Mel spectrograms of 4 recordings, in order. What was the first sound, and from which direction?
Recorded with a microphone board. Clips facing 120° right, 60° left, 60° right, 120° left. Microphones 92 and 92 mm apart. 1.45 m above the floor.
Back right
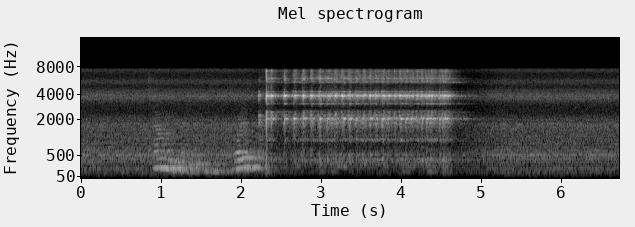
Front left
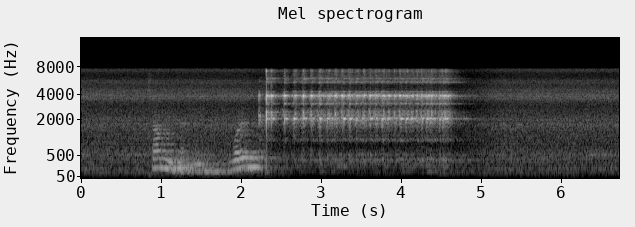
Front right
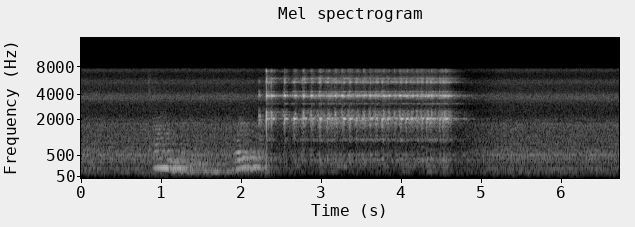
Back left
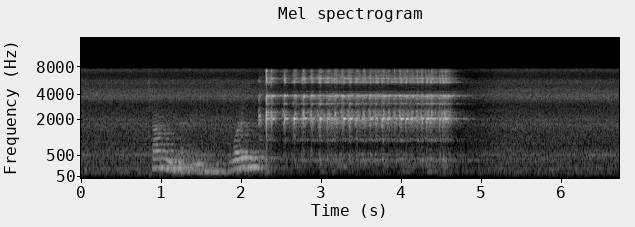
A woman speaking, 90° left.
